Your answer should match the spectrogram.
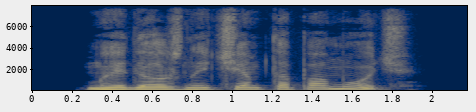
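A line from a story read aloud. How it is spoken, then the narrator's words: Bewildered. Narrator (Russian): растерянно произнесла Нами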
